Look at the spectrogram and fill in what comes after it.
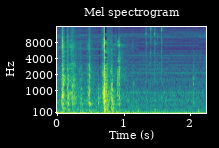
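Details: Floppy drive in an old Compaq system under test: quick bursts of light clicking from head seeks over a quiet background; the drive works and reads normally.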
